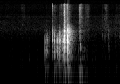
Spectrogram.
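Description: A small plastic-capped ink sample vial being set down on the desk: a quick cluster of clicks and knocks about a second in.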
